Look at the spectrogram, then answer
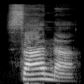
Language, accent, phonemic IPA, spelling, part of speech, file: Swahili, Kenya, /ˈsɑ.nɑ/, sana, adverb / verb, Sw-ke-sana.flac
- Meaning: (adverb) 1. a lot, (very) much 2. too 3. very, extremely; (verb) to forge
